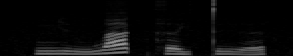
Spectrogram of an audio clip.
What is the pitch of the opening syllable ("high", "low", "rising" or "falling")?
low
